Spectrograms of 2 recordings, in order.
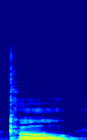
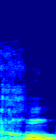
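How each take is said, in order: First: The word begins with a hard k sound. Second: The word begins with a throaty kh sound. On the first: "makes the kaf a k sound" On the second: "So the pronunciation is cha"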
